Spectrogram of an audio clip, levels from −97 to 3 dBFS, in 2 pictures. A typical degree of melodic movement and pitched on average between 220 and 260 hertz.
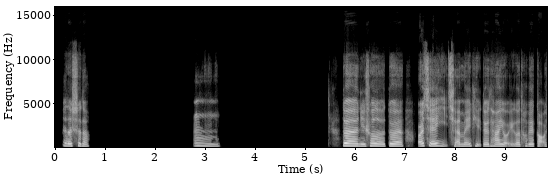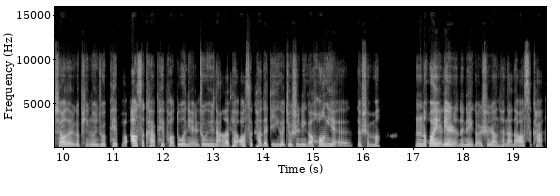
Yes: average, 3.0 semitones; high, 230 Hz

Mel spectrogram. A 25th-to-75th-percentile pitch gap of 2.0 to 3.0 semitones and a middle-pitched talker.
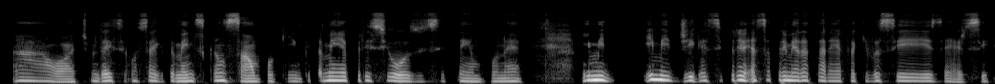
No: average, 3.9 semitones; medium, 160 Hz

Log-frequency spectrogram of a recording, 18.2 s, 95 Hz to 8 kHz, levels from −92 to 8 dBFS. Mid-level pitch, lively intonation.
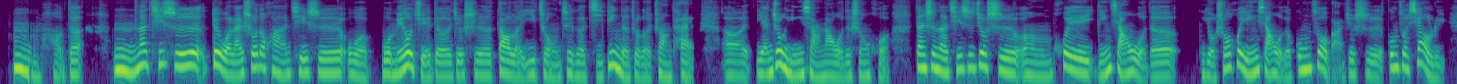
Yes: medium, 170 Hz; wide, 5.9 semitones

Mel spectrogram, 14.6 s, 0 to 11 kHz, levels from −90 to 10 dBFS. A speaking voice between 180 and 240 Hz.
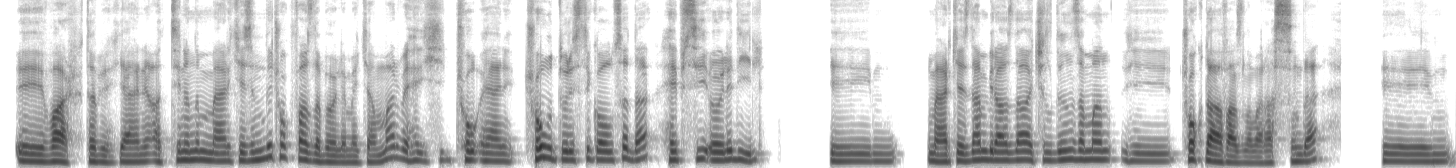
No: medium, 150 Hz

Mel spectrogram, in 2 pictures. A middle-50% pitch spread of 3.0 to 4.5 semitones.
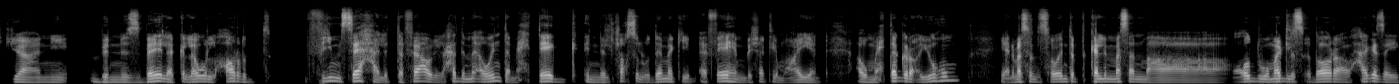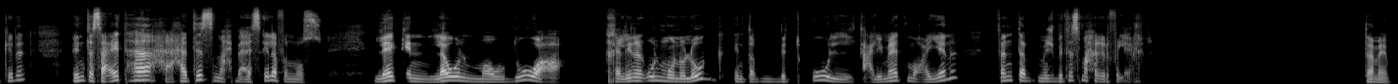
No: average, 5.0 semitones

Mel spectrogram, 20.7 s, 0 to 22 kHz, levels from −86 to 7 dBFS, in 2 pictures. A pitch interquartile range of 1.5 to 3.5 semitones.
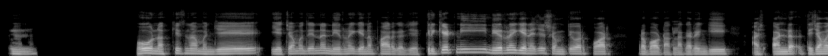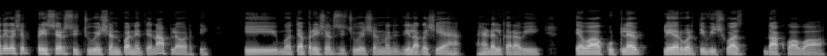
Yes: average, 2.7 semitones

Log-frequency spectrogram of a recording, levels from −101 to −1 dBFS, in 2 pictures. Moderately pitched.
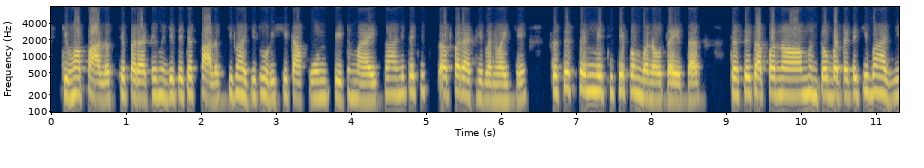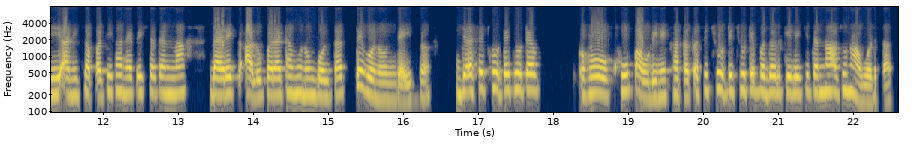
No: high, 200 Hz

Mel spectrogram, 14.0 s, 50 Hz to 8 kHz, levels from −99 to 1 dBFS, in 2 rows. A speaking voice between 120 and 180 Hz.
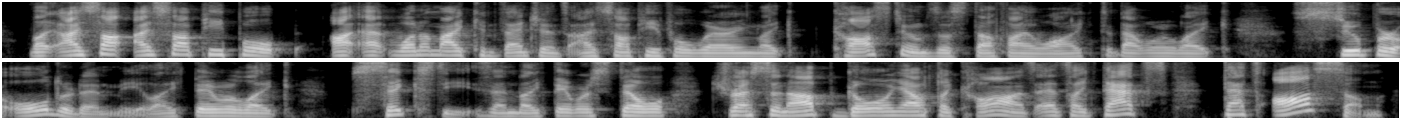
Yes: medium, 140 Hz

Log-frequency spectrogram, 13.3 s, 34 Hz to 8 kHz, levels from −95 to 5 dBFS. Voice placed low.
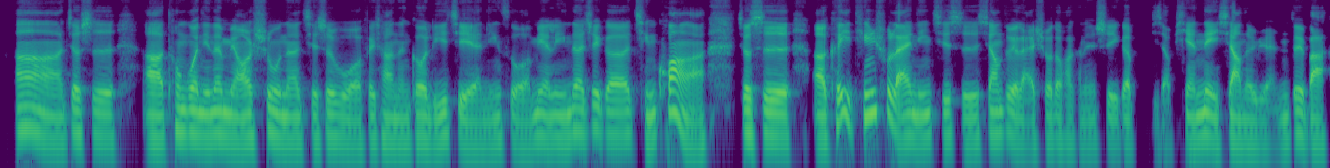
Yes: very low, 95 Hz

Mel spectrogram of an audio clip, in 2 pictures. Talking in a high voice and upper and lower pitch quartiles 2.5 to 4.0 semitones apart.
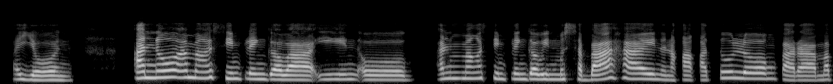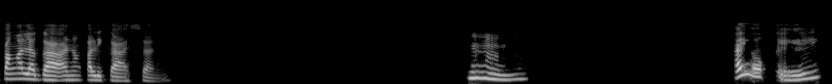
No: high, 235 Hz; average, 4.5 semitones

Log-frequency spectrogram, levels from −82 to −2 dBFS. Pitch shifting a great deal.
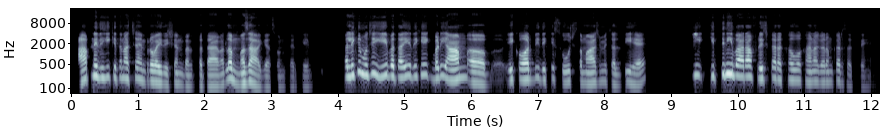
Yes: wide, 6.8 semitones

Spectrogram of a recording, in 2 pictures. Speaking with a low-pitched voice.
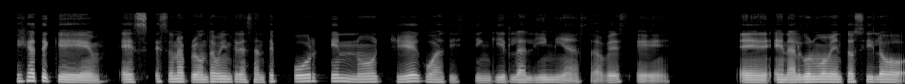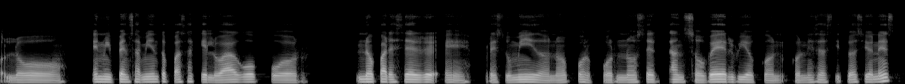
Yes: low, 115 Hz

